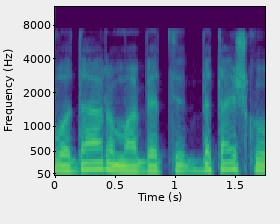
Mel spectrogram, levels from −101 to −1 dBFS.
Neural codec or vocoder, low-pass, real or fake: none; 7.2 kHz; real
